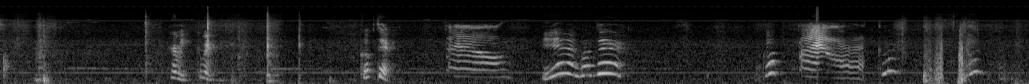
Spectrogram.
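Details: Hermy, a sassy pet cat who complained loudly when upset, meows indoors: several long harmonic wavering cries mixed with clicks, thumps and a person speaking.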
